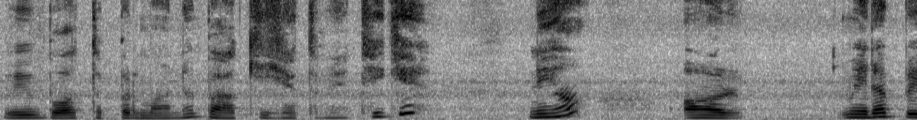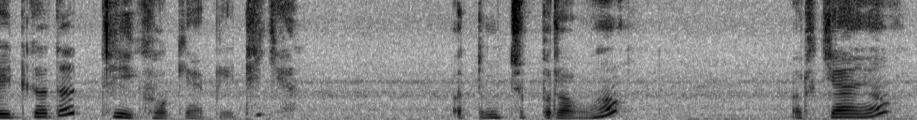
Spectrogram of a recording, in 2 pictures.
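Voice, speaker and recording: A woman voicing a bossy young woman who scolds and insults in a low, hushed voice. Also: sing-song, normal speed, pauses often, husky, heavily acted. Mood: scolding.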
